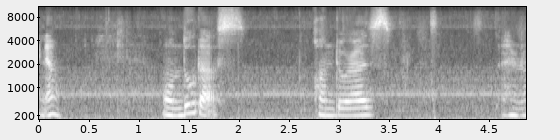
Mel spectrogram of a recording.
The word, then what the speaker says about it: Honduras: In Spanish, you never, ever, ever, ever, ever, ever, ever pronounce the H.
